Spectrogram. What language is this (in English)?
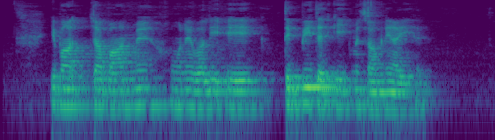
Urdu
